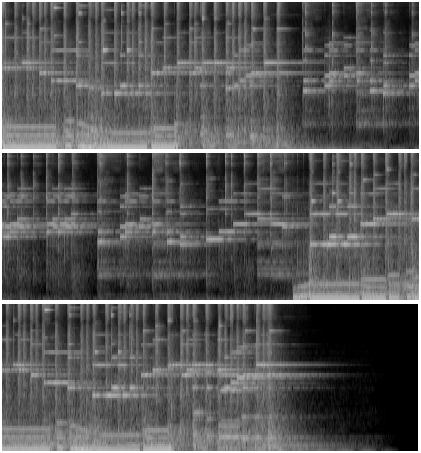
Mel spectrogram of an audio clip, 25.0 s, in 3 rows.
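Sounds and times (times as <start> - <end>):
children's band playing: 0.0 - 7.6, 14.2 - 22.8.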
